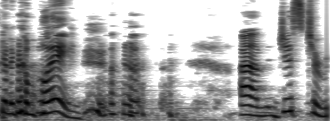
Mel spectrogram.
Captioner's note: some laugh gently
